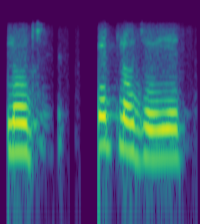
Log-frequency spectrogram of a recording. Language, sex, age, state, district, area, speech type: Gujarati, female, 45-60, Gujarat, Surat, urban, conversation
